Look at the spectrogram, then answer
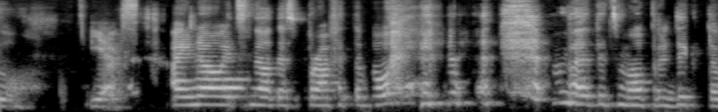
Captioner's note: laughs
